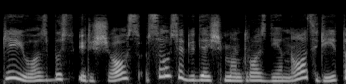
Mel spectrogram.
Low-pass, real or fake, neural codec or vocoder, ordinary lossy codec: 10.8 kHz; fake; codec, 24 kHz, 1 kbps, SNAC; MP3, 48 kbps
